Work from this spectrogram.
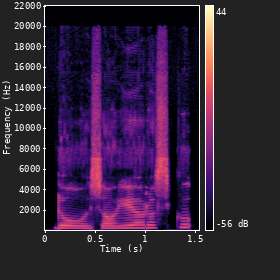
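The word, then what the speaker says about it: どうぞよろしく: Di sini ada huruf O dan U. Ketika huruf O dan U ini berdampingan, maka dibacanya O-nya panjang. Kalau kata bahasa Arab, 2 harokat. Ya, douzo yoroshiku. Lagi-lagi bertemu huruf shi. Di sini I-nya disamarkan, tidak terdengar jelas.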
